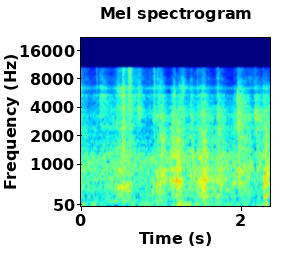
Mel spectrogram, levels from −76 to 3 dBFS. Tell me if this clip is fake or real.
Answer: fake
